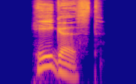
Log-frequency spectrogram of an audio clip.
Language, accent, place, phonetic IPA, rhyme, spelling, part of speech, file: German, Germany, Berlin, [ˈheːɡəst], -eːɡəst, hegest, verb, De-hegest.ogg
- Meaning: second-person singular subjunctive I of hegen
